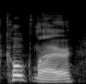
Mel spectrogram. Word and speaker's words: Kochmeyer: I should have known, being a history teacher, that how that would have sounded in Germany, as it's Kochmeyer.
